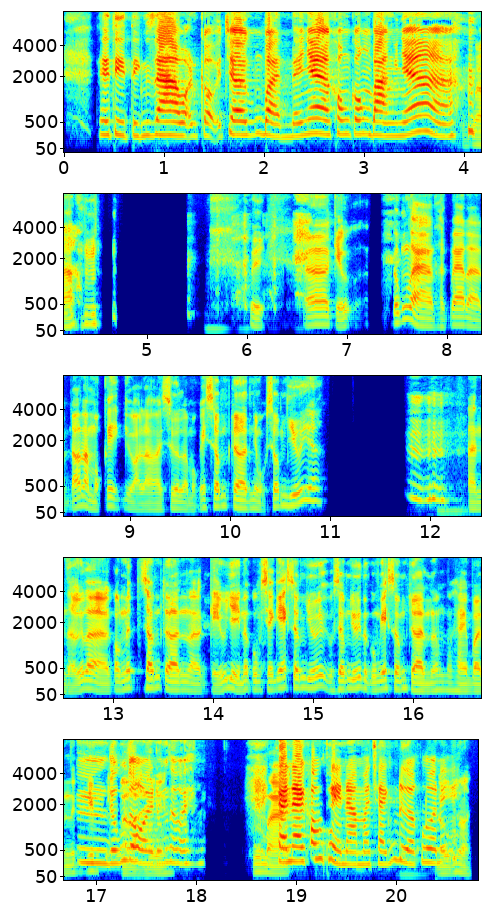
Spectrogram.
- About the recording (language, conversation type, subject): Vietnamese, podcast, Bạn có thể kể về một kỷ niệm tuổi thơ mà bạn không bao giờ quên không?
- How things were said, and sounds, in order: tapping; chuckle; laugh; other background noise; laughing while speaking: "rồi"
